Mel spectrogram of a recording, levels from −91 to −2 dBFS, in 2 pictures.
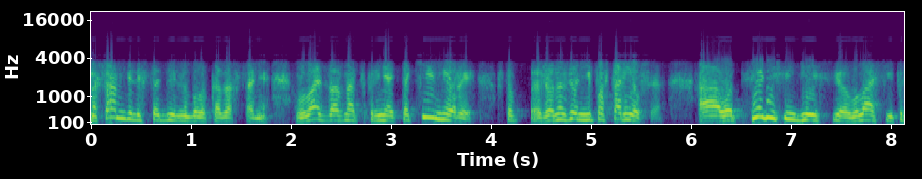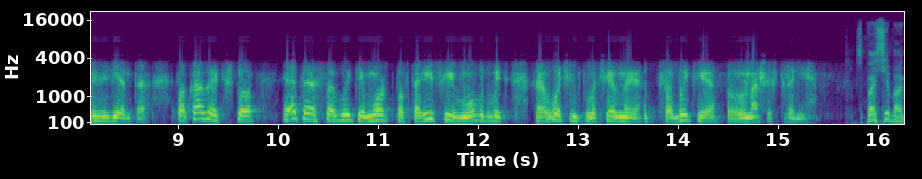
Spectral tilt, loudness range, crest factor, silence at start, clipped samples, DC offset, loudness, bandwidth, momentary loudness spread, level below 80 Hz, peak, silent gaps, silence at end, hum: -6.5 dB/octave; 3 LU; 12 dB; 0 s; under 0.1%; under 0.1%; -21 LUFS; 15 kHz; 9 LU; -60 dBFS; -8 dBFS; none; 0 s; none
